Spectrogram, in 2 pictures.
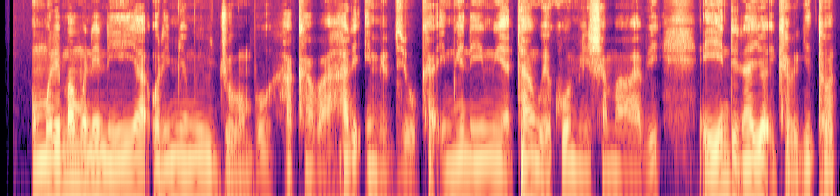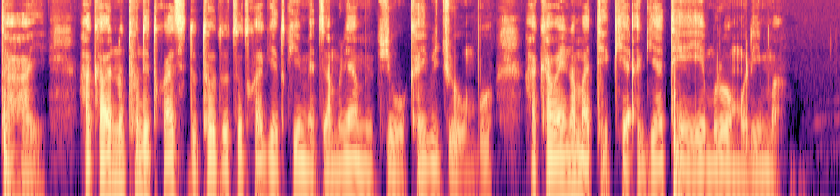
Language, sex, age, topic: Rundi, male, 18-24, agriculture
